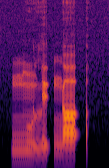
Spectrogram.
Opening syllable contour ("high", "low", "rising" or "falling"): falling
